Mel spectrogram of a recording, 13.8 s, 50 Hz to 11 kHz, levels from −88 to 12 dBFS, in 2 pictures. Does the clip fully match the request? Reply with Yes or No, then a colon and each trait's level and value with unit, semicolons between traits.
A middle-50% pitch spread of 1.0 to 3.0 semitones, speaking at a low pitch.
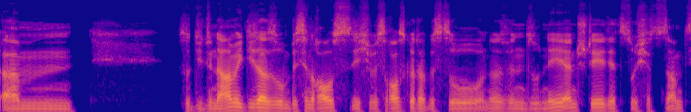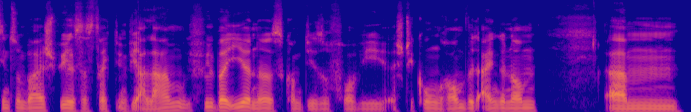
Yes: narrow, 2.5 semitones; very low, 85 Hz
